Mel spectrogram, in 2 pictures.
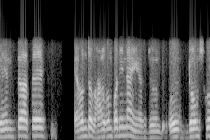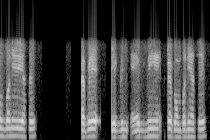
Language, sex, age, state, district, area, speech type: Bengali, male, 18-30, West Bengal, Alipurduar, rural, conversation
